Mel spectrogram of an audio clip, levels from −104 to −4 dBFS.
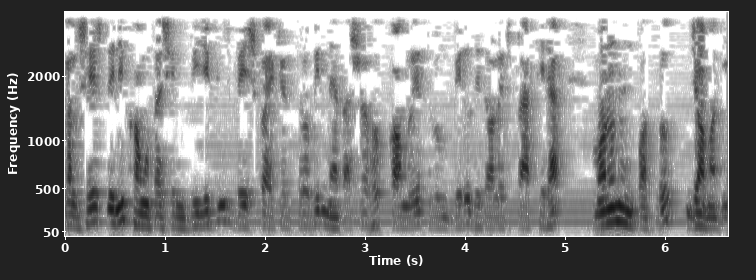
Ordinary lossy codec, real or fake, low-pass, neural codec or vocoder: none; real; 3.6 kHz; none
